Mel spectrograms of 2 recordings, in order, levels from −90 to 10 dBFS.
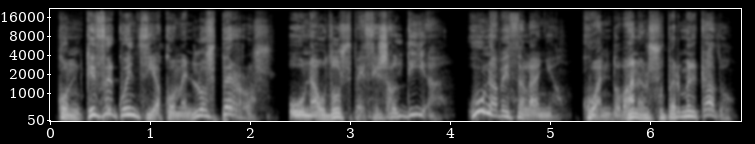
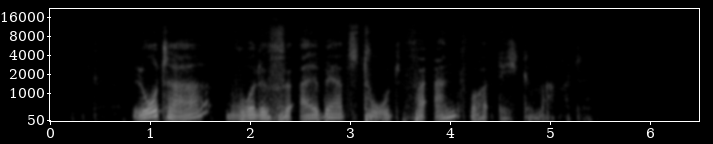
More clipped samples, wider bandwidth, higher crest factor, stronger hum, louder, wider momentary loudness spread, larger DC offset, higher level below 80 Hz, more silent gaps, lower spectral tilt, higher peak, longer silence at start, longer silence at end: neither; first, over 20 kHz vs 16 kHz; about the same, 18 dB vs 22 dB; neither; first, -21 LUFS vs -44 LUFS; second, 10 LU vs 18 LU; neither; first, -58 dBFS vs -68 dBFS; neither; second, -4.5 dB/octave vs -7 dB/octave; first, -4 dBFS vs -24 dBFS; second, 0.1 s vs 0.85 s; second, 0.1 s vs 1.5 s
